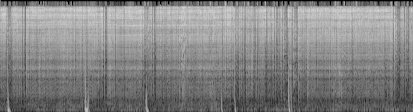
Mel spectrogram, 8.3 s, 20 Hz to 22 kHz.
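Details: MIG welding on a 1968 GMC C-20 frame being shortened 3 5/8 inches: steady, even crackling sizzle, no popping or sputter; welder set right, normal bead.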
